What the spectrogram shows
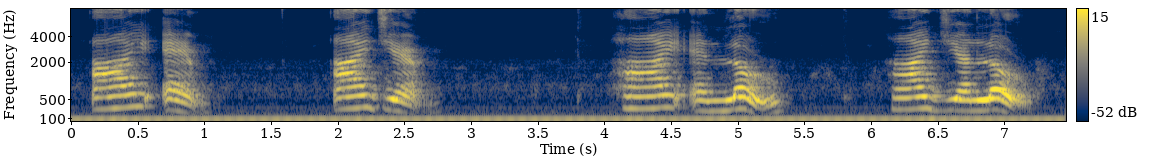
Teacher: If our lips are white at the ends of the first word, we insert a j sound.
